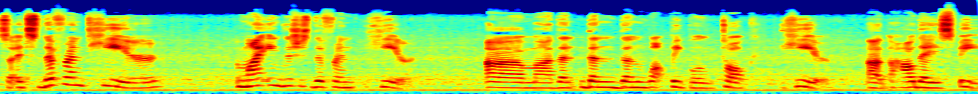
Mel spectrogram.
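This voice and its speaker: Amid noticeable background noise and audible room echo, a woman with a Filipino accent uses lively intonation and takes long, frequent pauses. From Philippines. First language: Filipino (Tagalog). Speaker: vlogger. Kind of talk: casual vlog talk. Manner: halting, many fillers.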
